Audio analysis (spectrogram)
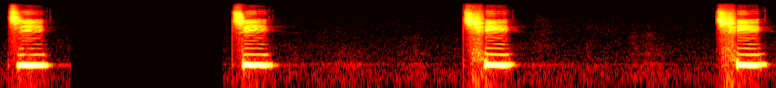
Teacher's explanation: The surface of the tongue touches the hard palate when pronouncing ji and qi. While qi brings out a strong air flow, ji doesn't.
